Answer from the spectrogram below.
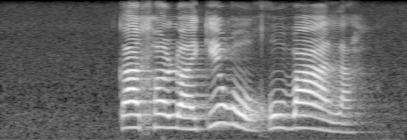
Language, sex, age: Northern Sotho, female, 27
